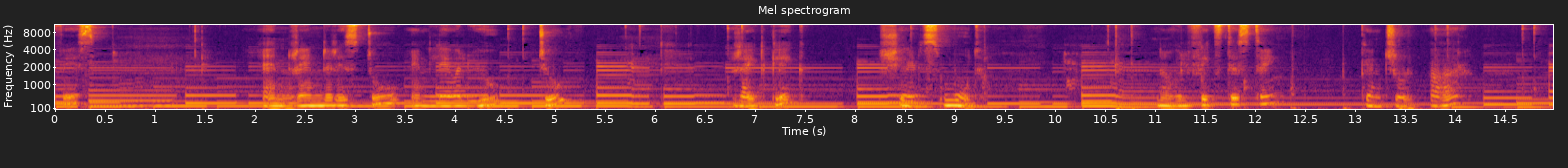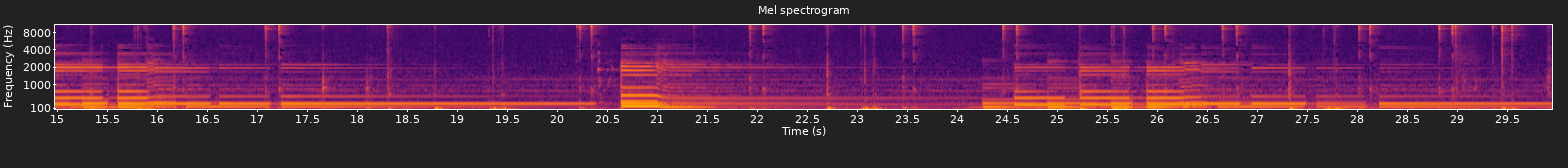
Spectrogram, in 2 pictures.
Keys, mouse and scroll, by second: 4.3 click, 6.5-8.6 right drag, 10.5 Tab, 11.7 middle click, 13.2 ctrl+r, 14.4 click, 15.6 ctrl+r, 16.9 click, 17.4-17.9 middle drag, 19.1 ctrl+r, 21.7 click, 23.0 ctrl+r, 24.3 click, 25.4 ctrl+r, 26.4 click, 27.5 ctrl+r, 28.6 click, 29.3 Tab, 29.6-29.9 middle drag.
